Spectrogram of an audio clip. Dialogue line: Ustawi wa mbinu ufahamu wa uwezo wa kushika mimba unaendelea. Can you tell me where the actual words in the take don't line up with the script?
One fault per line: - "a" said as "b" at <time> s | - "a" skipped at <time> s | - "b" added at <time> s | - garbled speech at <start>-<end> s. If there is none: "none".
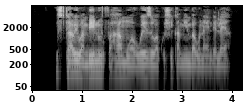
none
